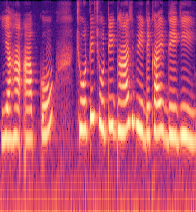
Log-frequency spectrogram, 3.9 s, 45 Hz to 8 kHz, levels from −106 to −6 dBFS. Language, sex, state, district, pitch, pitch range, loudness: Hindi, female, Uttar Pradesh, Lalitpur, 315 Hz, 285-350 Hz, -13 LUFS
